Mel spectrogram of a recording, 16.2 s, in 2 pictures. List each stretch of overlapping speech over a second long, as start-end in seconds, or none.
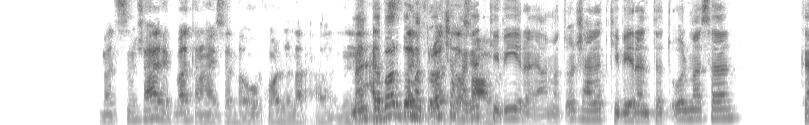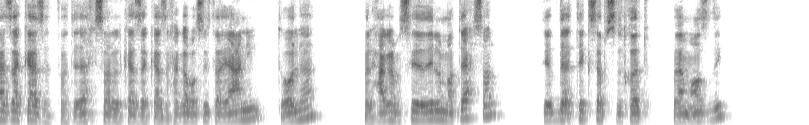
3.5-5.0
